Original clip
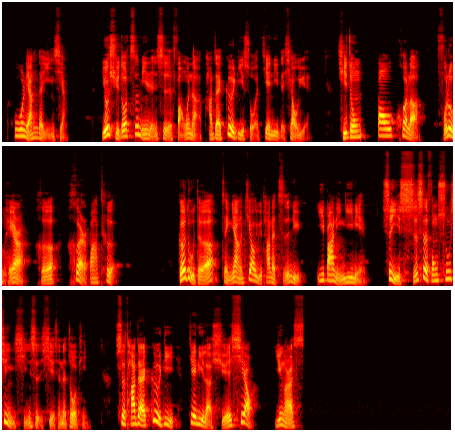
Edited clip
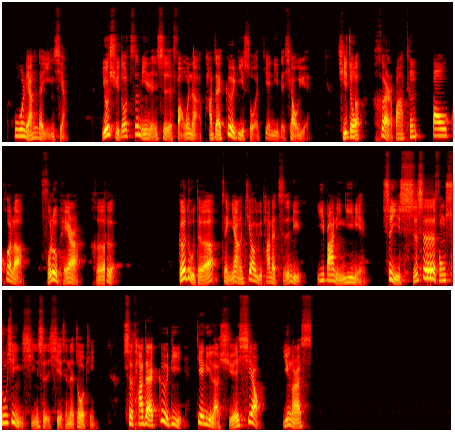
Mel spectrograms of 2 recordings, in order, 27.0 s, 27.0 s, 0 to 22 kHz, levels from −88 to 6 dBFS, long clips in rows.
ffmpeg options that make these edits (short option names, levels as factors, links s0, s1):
-filter_complex "[0:a]asplit=11[s0][s1][s2][s3][s4][s5][s6][s7][s8][s9][s10];[s0]atrim=end=2.64,asetpts=PTS-STARTPTS,afade=t=out:st=2.1:d=0.54:silence=0.473151[s11];[s1]atrim=start=2.64:end=5.17,asetpts=PTS-STARTPTS,afade=t=in:d=0.004:c=hsin:silence=0.473151,afade=t=out:st=2.526:d=0.004:c=hsin:silence=0.141254[s12];[s2]atrim=start=5.17:end=7.052,asetpts=PTS-STARTPTS,afade=t=in:d=0.56:silence=0.141254[s13];[s3]atrim=start=9.958:end=11.062[s14];[s4]atrim=start=7.048:end=9.962[s15];[s5]atrim=start=11.058:end=17.492[s16];[s6]atrim=start=17.458:end=17.492[s17];[s7]atrim=start=17.458:end=17.492[s18];[s8]atrim=start=17.458:end=17.492[s19];[s9]atrim=start=17.458:end=17.492[s20];[s10]atrim=start=17.458[s21];[s11][s12][s13]concat=n=3:v=0:a=1[s22];[s22][s14]acrossfade=d=0.004:c1=hsin:c2=hsin[s23];[s23][s15]acrossfade=d=0.004:c1=hsin:c2=hsin[s24];[s24][s16]acrossfade=d=0.004:c1=hsin:c2=hsin[s25];[s25][s17]acrossfade=d=0.004:c1=hsin:c2=hsin[s26];[s26][s18]acrossfade=d=0.004:c1=hsin:c2=hsin[s27];[s27][s19]acrossfade=d=0.004:c1=hsin:c2=hsin[s28];[s28][s20]acrossfade=d=0.004:c1=hsin:c2=hsin[s29];[s29][s21]acrossfade=d=0.004:c1=hsin:c2=hsin"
